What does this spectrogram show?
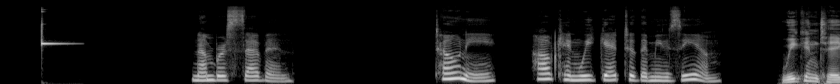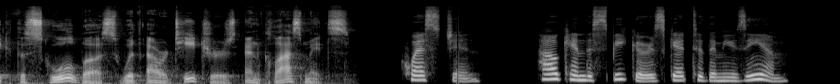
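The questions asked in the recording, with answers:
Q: How can the speakers get to the museum?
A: By school bus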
